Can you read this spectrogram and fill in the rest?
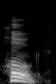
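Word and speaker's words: HÅG: by a company called hog it's spelled h a but I believe it's Swedish and in Sweden it's pronounced hog and this is now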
